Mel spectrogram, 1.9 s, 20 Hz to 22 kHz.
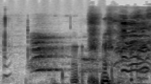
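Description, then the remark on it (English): A nearby dog barks in a short, excited burst, its whiny, high-pitched yelps running throughout, with a voice talking faintly underneath. “Podcast dog noise that we play right when we're about 10 minutes from being done.”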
